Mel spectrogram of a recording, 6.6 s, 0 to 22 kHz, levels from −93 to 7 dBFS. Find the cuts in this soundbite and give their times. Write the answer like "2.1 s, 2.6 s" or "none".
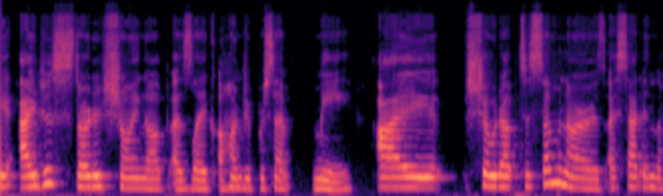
3.6 s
